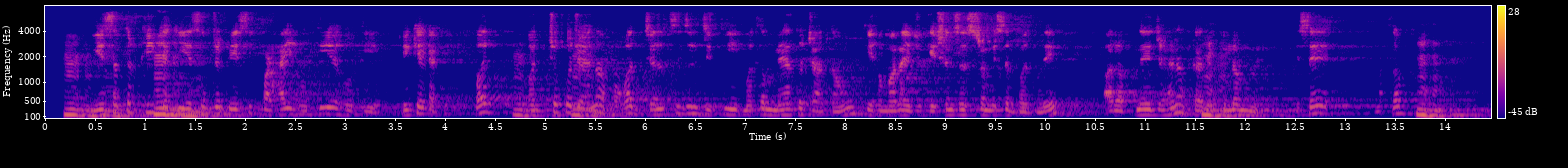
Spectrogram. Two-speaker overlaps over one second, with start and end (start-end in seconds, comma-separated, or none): none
